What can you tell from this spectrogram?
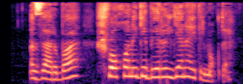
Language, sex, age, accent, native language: Uzbek, female, 19-29, Buxoro, Uzbek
